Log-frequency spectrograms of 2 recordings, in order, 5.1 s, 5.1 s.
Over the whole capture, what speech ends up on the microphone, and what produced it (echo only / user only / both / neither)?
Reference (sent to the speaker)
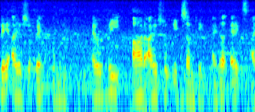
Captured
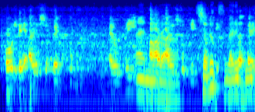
both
